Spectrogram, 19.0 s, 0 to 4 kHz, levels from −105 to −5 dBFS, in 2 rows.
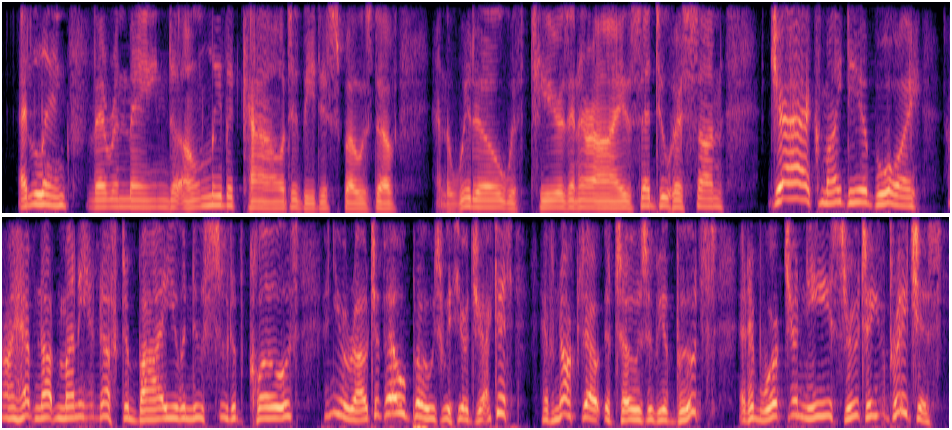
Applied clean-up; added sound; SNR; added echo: neural separator model SepFormer WHAM!.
